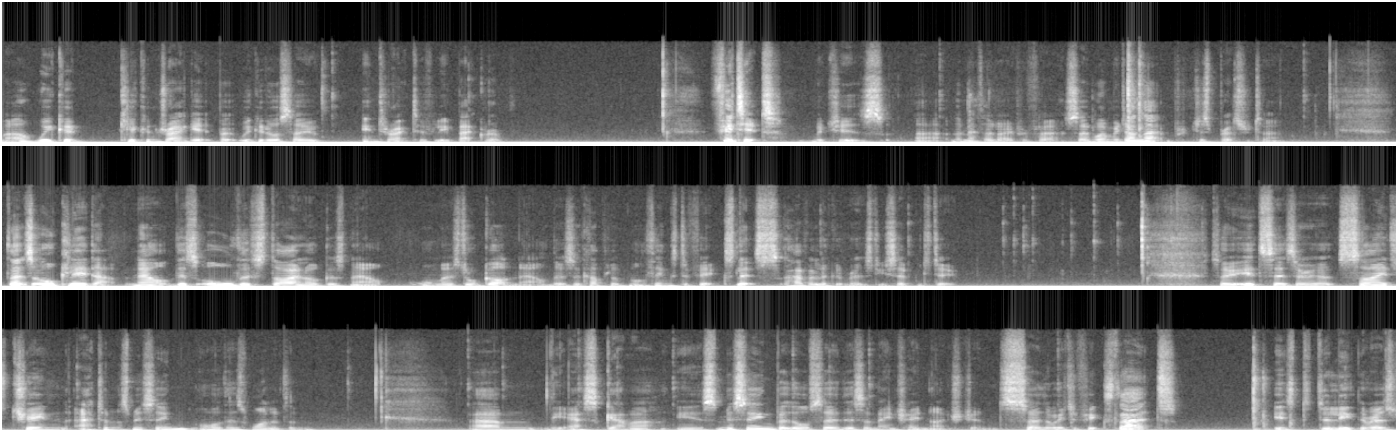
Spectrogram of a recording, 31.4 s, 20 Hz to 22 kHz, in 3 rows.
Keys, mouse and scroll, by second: 2.3 click, 3.5-7.2 drag, 8.4 Return, 9.2 click, 15.9 click, 16.5 click, 17.2 click, 17.9 click, 18.4 middle click, 18.5 click, 18.8 middle click, 21.4 click, 23.5-24.6 drag, 24.7 click, 25.4 middle click, 25.5 click, 26.1 middle click, 27.1 click, 28.5 click, 30.3 ctrl+d, 30.9 ctrl+click.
